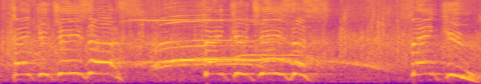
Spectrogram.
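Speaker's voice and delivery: high, drawn-out shout of praise; yelled thanks. Shown as a demonstration. Preacher showing church the thanks Jesus deserves, yelling. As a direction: yell it out to heaven. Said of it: "He deserves a yell".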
